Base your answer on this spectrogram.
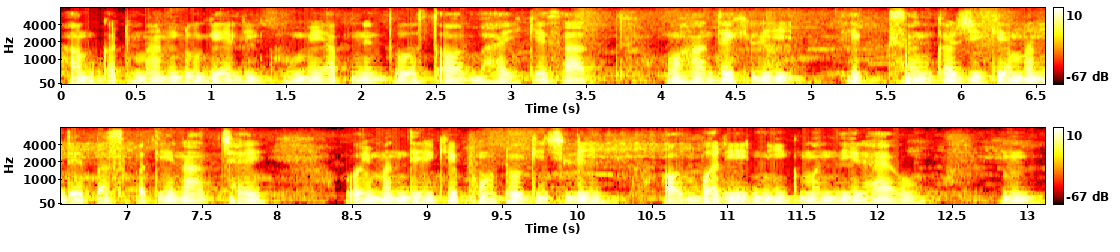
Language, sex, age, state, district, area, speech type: Maithili, male, 45-60, Bihar, Sitamarhi, rural, spontaneous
